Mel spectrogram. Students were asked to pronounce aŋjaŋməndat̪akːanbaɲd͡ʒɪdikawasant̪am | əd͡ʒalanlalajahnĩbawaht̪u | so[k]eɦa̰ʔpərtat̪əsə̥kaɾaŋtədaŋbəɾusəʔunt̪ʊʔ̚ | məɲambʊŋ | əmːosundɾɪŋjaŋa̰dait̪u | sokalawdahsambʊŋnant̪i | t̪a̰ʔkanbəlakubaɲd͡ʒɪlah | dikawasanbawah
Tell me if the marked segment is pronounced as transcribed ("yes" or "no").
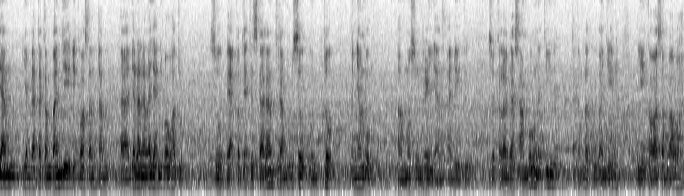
no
